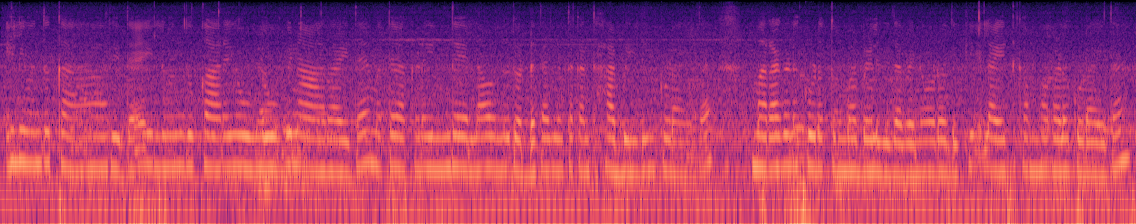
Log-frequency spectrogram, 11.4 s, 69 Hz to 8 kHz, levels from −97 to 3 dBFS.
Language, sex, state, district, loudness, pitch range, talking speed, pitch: Kannada, female, Karnataka, Dharwad, -25 LUFS, 205-225 Hz, 130 wpm, 215 Hz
